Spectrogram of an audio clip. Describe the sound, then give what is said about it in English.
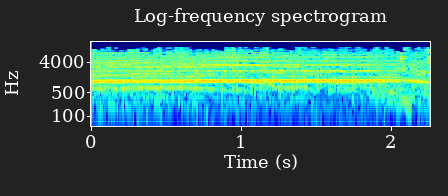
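Children of the Kentridge student body in the stands at a basketball game cheer and shout together in a loud, steady crowd roar, with high sustained yells and whoops running continuously throughout. “Once things got underway, the kids on the court poured their hearts into the game. So did the kids up in the stands”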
